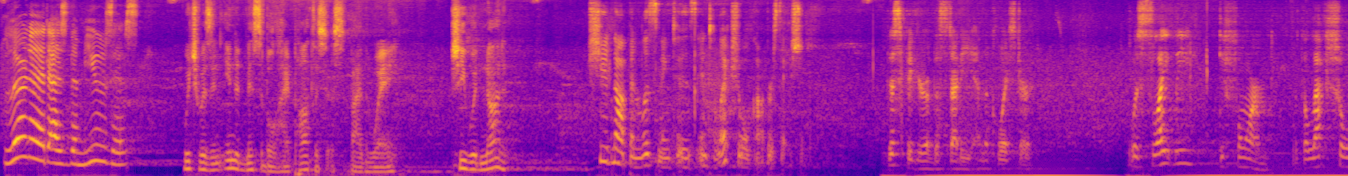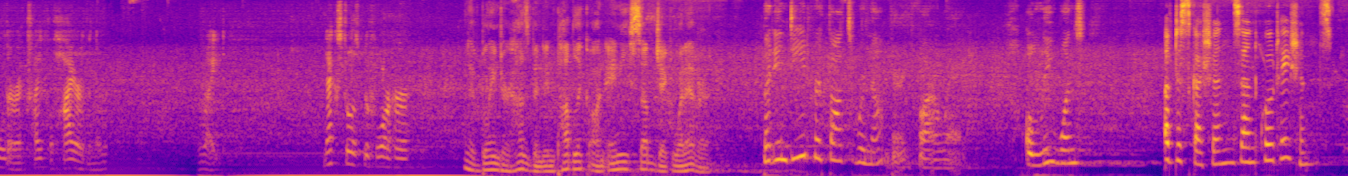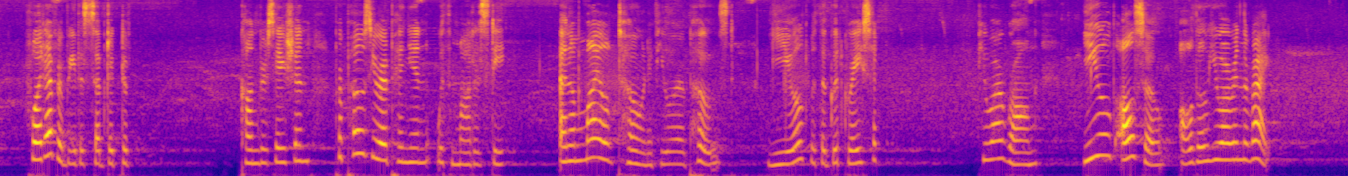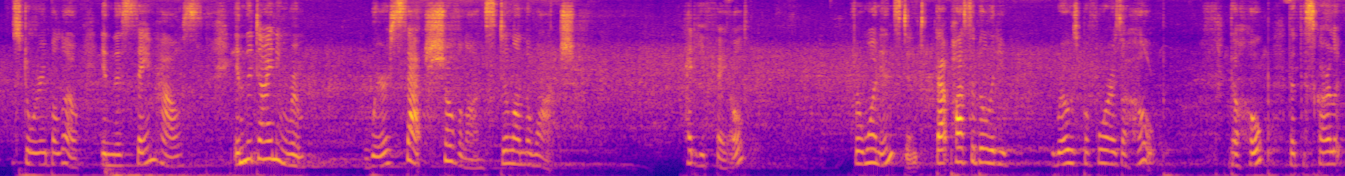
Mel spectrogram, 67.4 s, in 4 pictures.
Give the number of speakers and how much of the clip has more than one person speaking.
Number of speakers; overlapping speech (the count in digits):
4, no overlap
